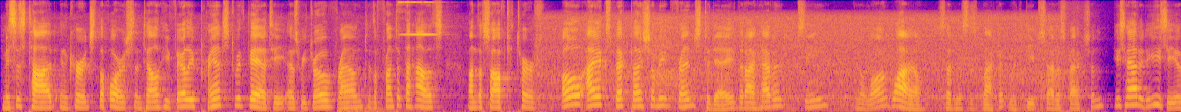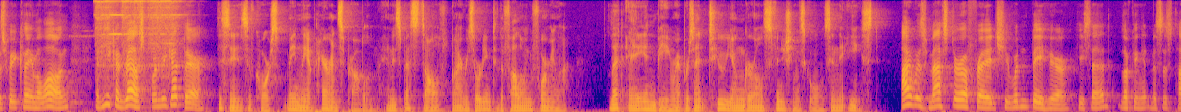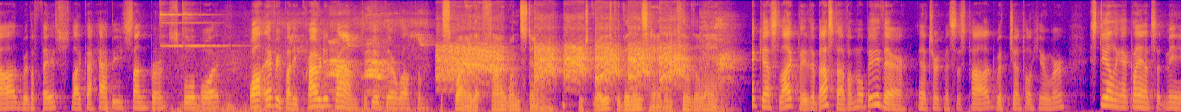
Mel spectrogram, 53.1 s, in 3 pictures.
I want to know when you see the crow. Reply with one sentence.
The crow can be heard from 38.9 to 46.5 s.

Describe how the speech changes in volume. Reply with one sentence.
The loudness of the speech goes down.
